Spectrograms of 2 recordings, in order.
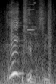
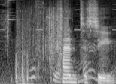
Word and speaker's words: Fantasy: Hatency. Fantasy. It's fantasy, not hatency. Oh man, I've been saying it wrong.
